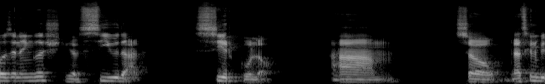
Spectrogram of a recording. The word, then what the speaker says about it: ciudad: However, there's a soft C sound in Spanish, kind of like there is in English, like the word city. If you have the word city in Spanish, ciudad. So before an E or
